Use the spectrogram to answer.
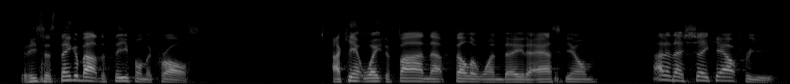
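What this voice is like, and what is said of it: Southern American Georgia accent. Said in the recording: “you got to get through my Georgia accent”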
